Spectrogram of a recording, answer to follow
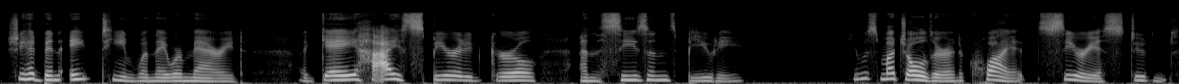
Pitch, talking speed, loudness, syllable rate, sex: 185 Hz, 125 wpm, -25 LUFS, 3.7 syllables/s, female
